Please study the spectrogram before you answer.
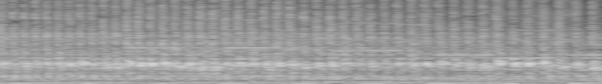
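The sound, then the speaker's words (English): A heavy game-show prize wheel spinning, its clicker rattling in a fast, even, continuous ticking at a steady level throughout. “That wheel is moving. Well, they greased it up before you came in. Yeah. Still very heavy.”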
